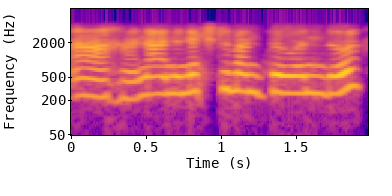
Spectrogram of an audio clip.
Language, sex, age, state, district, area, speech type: Kannada, female, 18-30, Karnataka, Udupi, rural, conversation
